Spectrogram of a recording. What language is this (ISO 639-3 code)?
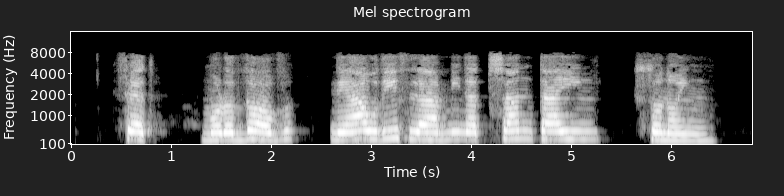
epo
